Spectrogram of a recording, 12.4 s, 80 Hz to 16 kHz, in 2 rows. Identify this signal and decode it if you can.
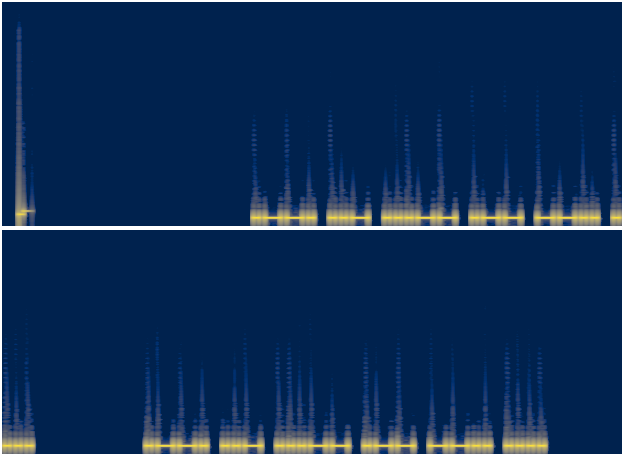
Morse code, heard as a keyed tone, about 22 wpm, 700 Hz. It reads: PU3WZH PU3WZH
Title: DXCC-100 Call Signs - 6 Characters - Repeated 2x - 22wpm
